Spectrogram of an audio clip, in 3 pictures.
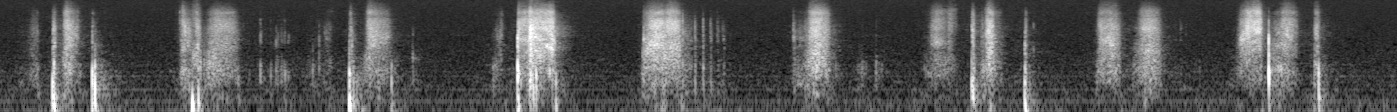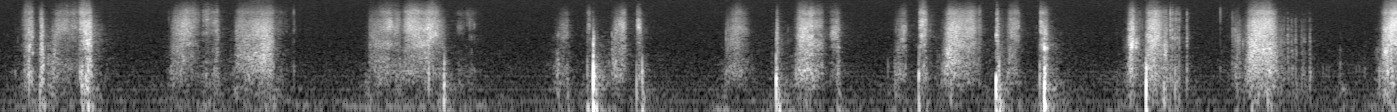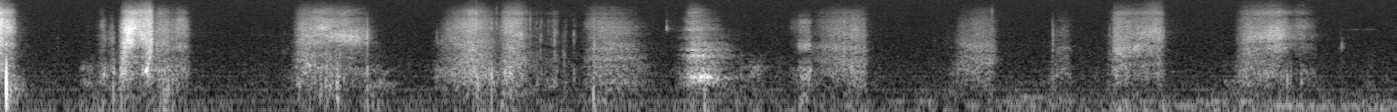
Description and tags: Footsteps, Tile, Male Sneakers, Scuffs
Sneakers on tile, scuffs
sneakers, tile, sneaker, shoes, scuff, scuffs, footsteps, footstep, linoleum, male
